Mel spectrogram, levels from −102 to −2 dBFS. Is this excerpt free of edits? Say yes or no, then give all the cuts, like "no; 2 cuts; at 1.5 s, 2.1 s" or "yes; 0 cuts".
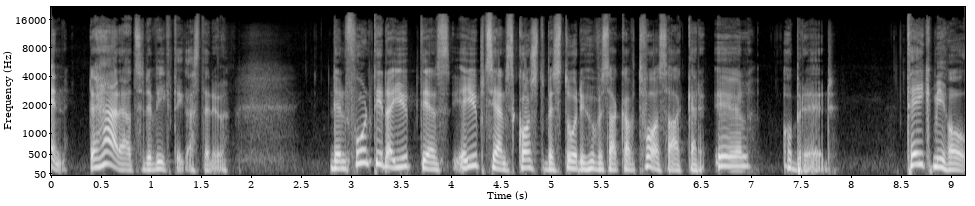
yes; 0 cuts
